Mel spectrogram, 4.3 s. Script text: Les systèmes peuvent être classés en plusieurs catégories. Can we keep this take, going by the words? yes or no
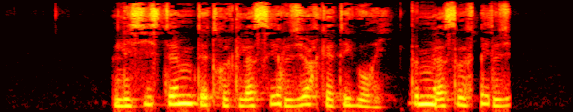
no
